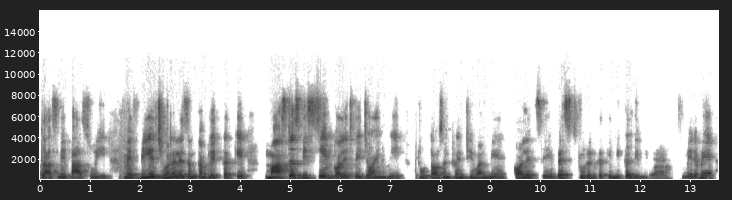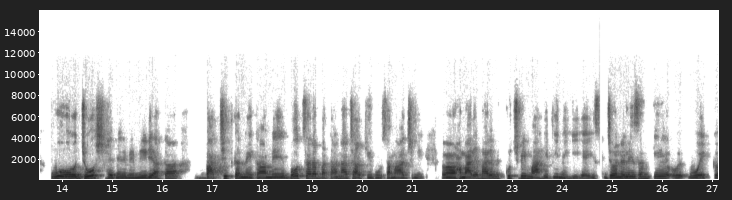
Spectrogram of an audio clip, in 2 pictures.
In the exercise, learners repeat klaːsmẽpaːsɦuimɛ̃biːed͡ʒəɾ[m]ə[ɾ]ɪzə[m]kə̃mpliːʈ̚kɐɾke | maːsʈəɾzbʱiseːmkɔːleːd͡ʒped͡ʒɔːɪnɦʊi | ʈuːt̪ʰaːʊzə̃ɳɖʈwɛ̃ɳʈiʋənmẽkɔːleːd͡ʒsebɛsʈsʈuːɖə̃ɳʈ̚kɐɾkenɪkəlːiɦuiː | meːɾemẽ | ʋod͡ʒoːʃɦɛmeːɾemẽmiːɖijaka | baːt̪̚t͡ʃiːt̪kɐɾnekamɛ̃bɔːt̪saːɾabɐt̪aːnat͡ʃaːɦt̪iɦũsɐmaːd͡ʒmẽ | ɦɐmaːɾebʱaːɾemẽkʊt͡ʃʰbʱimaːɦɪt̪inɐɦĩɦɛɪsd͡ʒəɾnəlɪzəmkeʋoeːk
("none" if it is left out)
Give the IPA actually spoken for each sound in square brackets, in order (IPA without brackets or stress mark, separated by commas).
n, l, m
